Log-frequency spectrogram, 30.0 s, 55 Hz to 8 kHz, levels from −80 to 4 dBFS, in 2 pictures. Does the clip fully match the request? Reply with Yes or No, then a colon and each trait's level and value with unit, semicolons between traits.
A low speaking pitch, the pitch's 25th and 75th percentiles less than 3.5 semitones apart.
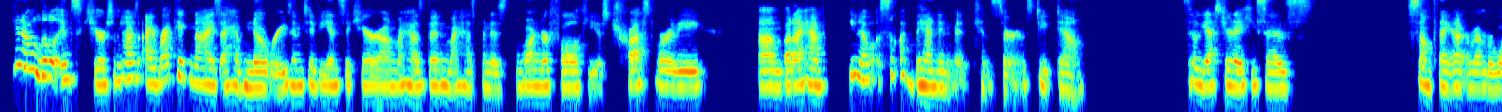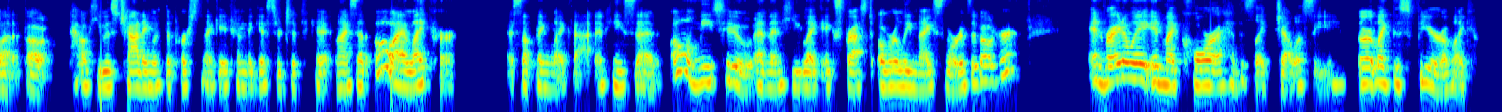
No: medium, 175 Hz; average, 2.8 semitones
